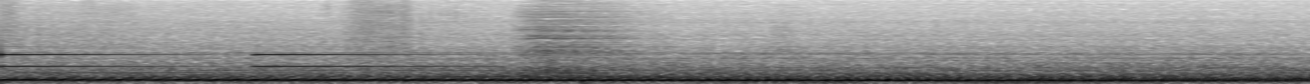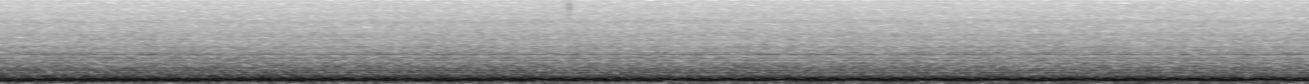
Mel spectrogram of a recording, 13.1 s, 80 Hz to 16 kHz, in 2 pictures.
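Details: 1993 Toyota Corolla making a steady low droning buzz over an even idle, heard only when the engine is cold. The pitch doesn't change and the cause is not identified: cold-engine vibration noise.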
